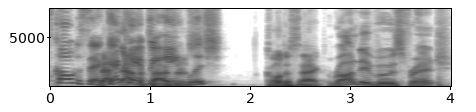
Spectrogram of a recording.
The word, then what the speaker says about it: rendezvous: English cul-de-sac Rendezvous French Rendezvous is outrageous that's French too we don't need to know how to spell that run it's run this Valley with a z there's a z in there too it is yeah it's silent yeah don't I don't there's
